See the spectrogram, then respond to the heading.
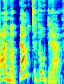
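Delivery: plain reading voice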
